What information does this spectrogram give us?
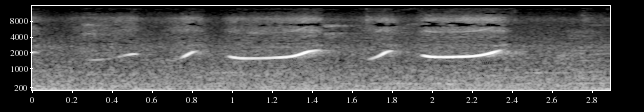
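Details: Moluccan cockatoo (Cacatua moluccensis) in a quiet room gives clear, rising whistles: two quick short upslurs, then three longer swooping notes that climb at the end.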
